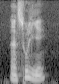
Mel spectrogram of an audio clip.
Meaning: shoe, boot (protective covering for the foot)
- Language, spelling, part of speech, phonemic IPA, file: French, soulier, noun, /su.lje/, Fr-soulier.ogg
